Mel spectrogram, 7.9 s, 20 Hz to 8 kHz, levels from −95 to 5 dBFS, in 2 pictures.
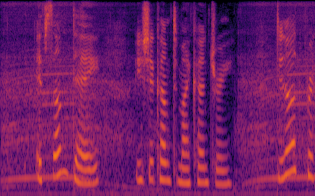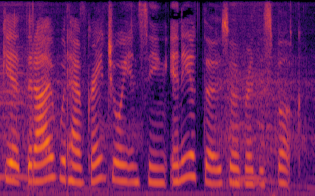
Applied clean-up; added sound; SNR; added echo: none; Domestic sounds, home sounds; 14 dB; none.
